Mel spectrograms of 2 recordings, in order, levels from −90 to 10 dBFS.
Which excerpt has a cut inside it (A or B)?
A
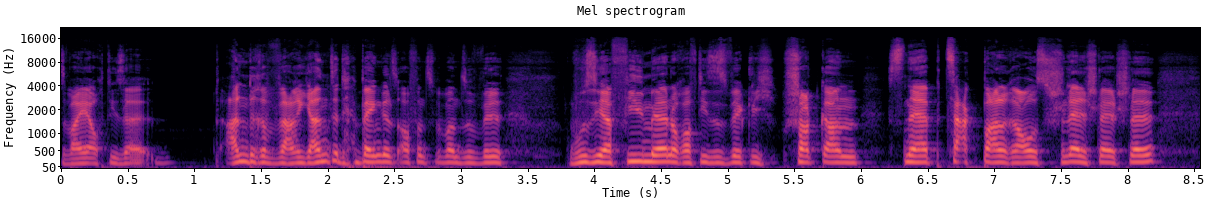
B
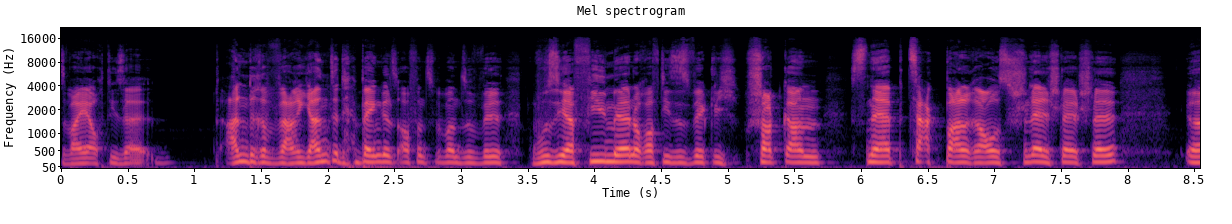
B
